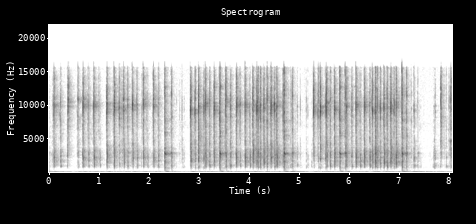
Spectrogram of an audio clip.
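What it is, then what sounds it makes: Mechanical keyboard with clicky blue switches. Steady fingertip typing on a compact Keychron K2 (V2) mechanical keyboard with dark plastic keycaps and blue clicky switches. Each keystroke gives a sharp, bright click with a short snap around 2.9 kHz, and the clicks come in a rapid, continuous stream over a low, steady hum.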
